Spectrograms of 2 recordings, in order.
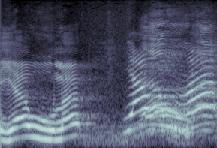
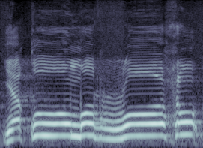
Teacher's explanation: اگلے کلمے میں دیکھیں تو پیارے بچوں یہ واو مدہ ہے اور یہ واو لین ہے. واو لین کو بغیر کھینچے نرمی سے ادا کرتے ہیں اور واو مدہ کو ایک الف یعنی 2 حرکات کی مقدار کھینچ کر ادا کرتے ہیں. تو پیارے بچوں اس کو بغیر کھینچے پڑھیں گے.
